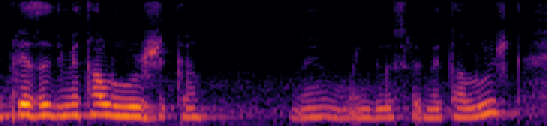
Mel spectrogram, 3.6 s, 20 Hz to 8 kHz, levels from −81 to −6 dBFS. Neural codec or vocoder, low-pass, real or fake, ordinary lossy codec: none; none; real; none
